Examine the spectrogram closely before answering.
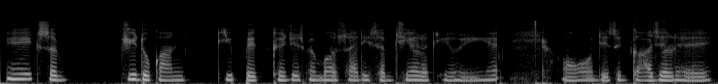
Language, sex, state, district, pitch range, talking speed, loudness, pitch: Hindi, female, Bihar, Sitamarhi, 190-210 Hz, 150 wpm, -32 LUFS, 200 Hz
